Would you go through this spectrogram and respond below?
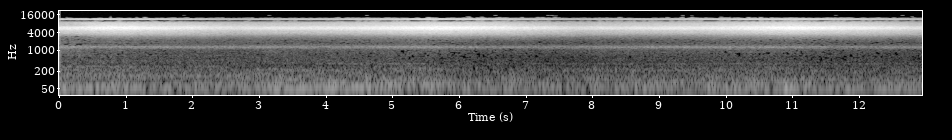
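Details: Massed cicadas singing in Rockville, Maryland, USA, June 2021, summer: continuous shrill droning buzz rising and falling in broad surges about every five seconds, unbroken throughout.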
